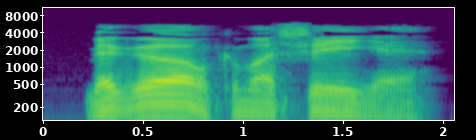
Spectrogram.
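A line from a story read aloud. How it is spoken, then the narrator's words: Chilling deep bass command. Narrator (Russian): Отдал он приказание все тем же заставляющим стынуть в жилах кровь басом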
